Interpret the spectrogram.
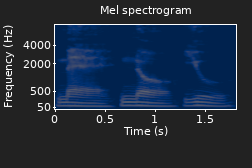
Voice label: "menoyu", concat syllables; Affixing experiment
